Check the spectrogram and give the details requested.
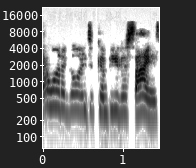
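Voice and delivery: mock proud tone. Retelling her answer when asked at an event about future plans, retold proudly. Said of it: "So I said proudly".

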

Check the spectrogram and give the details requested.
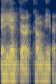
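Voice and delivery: normal talking voice

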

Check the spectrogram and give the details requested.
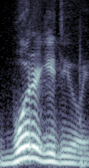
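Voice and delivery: challenging, accusing manner. Acting out a challenger questioning god: imitating a challenging tone. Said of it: "with that tone".

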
